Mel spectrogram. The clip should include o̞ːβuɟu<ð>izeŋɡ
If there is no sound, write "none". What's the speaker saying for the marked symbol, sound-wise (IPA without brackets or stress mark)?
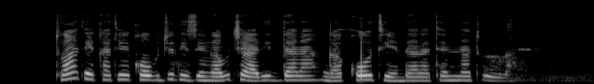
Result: ð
